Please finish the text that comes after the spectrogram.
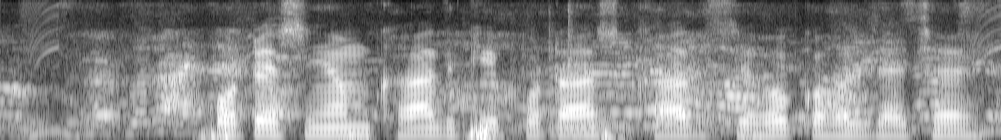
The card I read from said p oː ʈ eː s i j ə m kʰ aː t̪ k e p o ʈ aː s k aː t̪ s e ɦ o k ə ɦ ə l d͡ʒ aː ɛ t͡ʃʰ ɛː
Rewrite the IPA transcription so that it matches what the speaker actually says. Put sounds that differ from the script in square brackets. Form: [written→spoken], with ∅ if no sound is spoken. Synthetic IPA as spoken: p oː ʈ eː s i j ə m kʰ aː [t̪→d̪] k e p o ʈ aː s [k→kʰ] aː [t̪→d̪] s e ɦ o k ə ɦ ə l d͡ʒ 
